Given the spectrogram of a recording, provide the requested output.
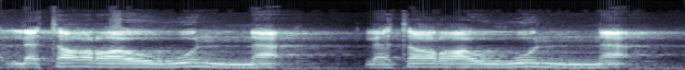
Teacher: ونغن النون المشددة أو نظهر الغنة فيها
